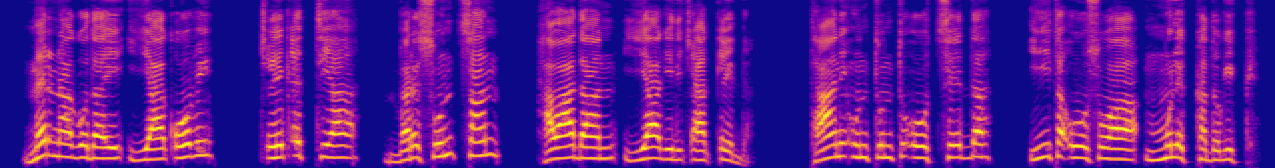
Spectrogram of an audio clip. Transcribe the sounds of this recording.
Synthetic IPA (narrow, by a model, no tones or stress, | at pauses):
mɛɾɪnaːɡɔd̪ɐjːaːkʼo̞ːbɪ | t͡ʃʼe̞ːkʼɛt̪ːɪjaː | bɐɾɛsʊnt͡sːaːn | hɐwaːd̪aːnjaːɡiːd̪ɪt͡ʃʼaːkʼːe̞ːd̪ːɐ | t̪aːnɪʊnt̪ːʊnt̪ːʊo̞ːt͡sːe̞ːd̪ːɐ | iːt̪ɐo̞ːsʊwaːmʊlɛkːɐd̪ɔɡɪkːɛ̥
